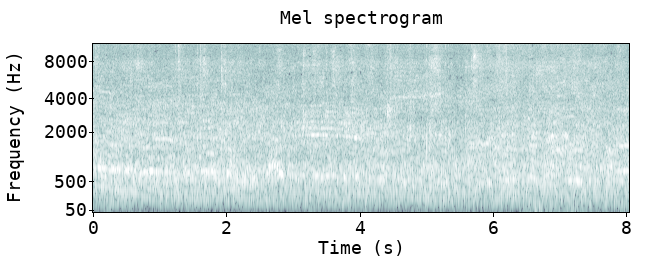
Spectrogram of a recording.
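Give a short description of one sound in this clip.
A large stadium crowd murmurs and chatters steadily all around.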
